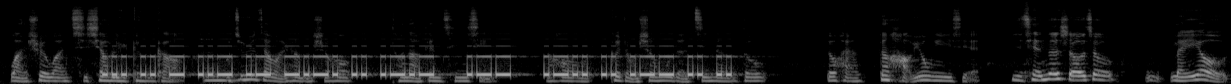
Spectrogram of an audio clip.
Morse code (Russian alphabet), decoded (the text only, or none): СИТУАЦИЯ В ЛИВИИ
